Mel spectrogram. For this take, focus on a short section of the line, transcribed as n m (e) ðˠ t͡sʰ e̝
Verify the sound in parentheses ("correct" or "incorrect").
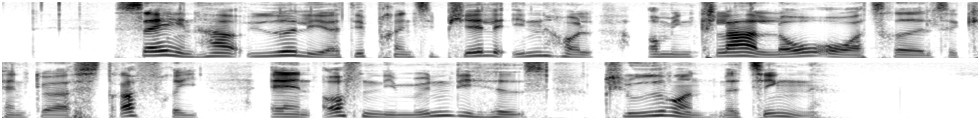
correct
